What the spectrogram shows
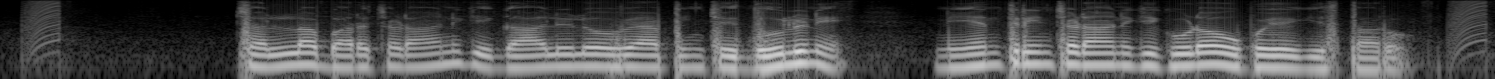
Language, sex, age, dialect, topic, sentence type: Telugu, male, 18-24, Central/Coastal, agriculture, statement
